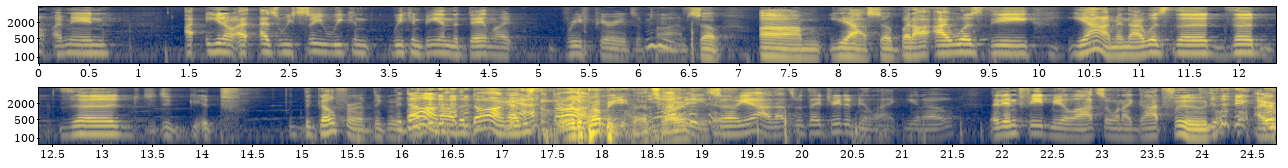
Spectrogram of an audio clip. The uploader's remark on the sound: Are coming at you live from Panic Fest 2023 for the World Premiere of Bury The Bride. On stage. This is a full-spoiler interview in front of a raucous crowd that just watched the movie.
